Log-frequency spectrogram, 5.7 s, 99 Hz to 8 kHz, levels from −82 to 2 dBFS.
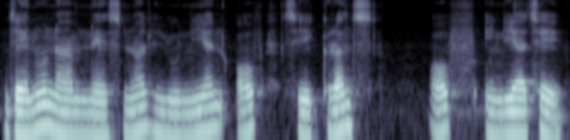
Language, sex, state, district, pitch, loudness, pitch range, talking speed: Gujarati, male, Gujarat, Valsad, 125 Hz, -19 LUFS, 115-135 Hz, 95 wpm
